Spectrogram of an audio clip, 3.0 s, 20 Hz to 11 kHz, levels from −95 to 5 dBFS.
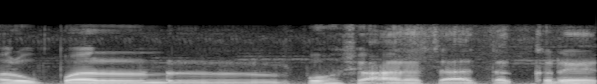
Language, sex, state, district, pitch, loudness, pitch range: Chhattisgarhi, male, Chhattisgarh, Kabirdham, 120 Hz, -19 LUFS, 120-125 Hz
